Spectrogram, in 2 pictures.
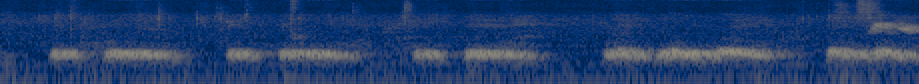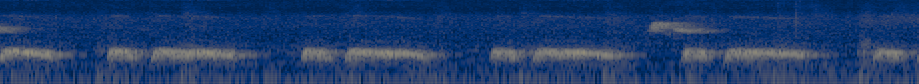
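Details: Lowland Sóc Trăng and mountain Cam Ranh spotted doves of 'thổ' voice cooing against each other. Rhythmic low coos repeat regularly across the whole stretch, and two high falling chirps from another bird are heard.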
